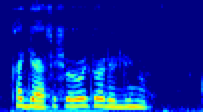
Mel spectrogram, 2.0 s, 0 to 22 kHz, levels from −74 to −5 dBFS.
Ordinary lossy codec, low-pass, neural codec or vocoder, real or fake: none; none; none; real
